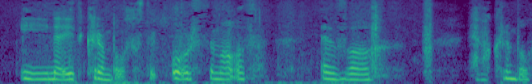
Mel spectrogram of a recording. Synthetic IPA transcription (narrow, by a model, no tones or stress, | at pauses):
ineɨd̥kʰrəmblˠaχɔ̥sdiʊrθəmo̰ːð | ɛvɔ | hɛvɔkʰrəmblˠ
